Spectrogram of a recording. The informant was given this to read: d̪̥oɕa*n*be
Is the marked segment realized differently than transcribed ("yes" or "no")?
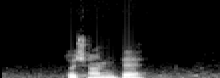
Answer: no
